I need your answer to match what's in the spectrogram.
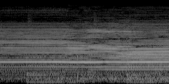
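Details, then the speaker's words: FX hair clipper just fitted with an upgraded Tomb45 motor and battery and the blade reset: strong, steady high-pitched buzz with no sputter or grinding; the motor runs hard and even, just loud. "They're still loud. It's like all of them, but I don't know if you can hear it."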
